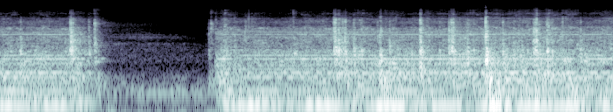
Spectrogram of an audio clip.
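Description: Sewing machine back stitching blackout curtains for a truck camper shell, a rapid mechanical whirring stitch run that pauses briefly, then resumes steadily with clicking needle strokes.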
